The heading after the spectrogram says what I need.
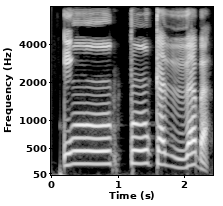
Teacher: Karena kalau ketemu sama kaf, dengungannya harus hilang. Ang, seperti ang.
